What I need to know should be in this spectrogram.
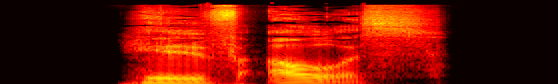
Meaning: singular imperative of aushelfen
- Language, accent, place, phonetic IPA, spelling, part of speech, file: German, Germany, Berlin, [ˌhɪlf ˈaʊ̯s], hilf aus, verb, De-hilf aus.ogg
